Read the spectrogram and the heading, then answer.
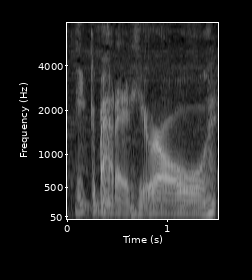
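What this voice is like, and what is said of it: Creepy villain voice impression. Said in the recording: “he's got a creepy voice... when he's doing that whole in Spider-Man, he's like”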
